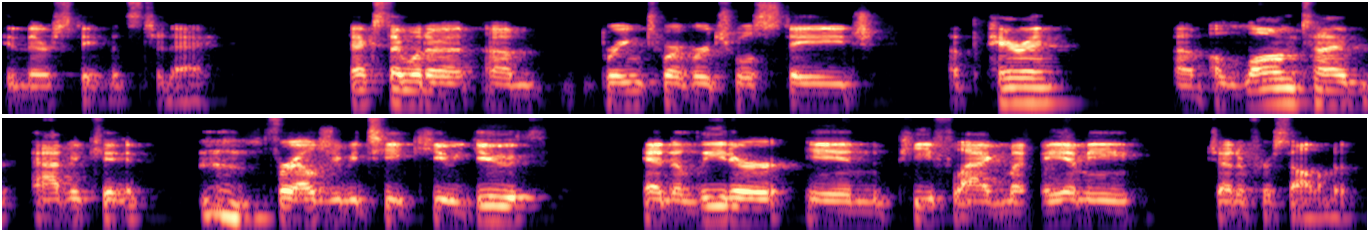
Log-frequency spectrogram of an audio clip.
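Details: Adult man speaking; Normal voice.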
